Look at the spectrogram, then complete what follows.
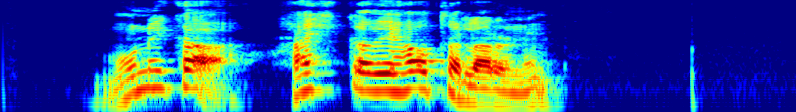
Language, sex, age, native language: Icelandic, female, 50-59, Icelandic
